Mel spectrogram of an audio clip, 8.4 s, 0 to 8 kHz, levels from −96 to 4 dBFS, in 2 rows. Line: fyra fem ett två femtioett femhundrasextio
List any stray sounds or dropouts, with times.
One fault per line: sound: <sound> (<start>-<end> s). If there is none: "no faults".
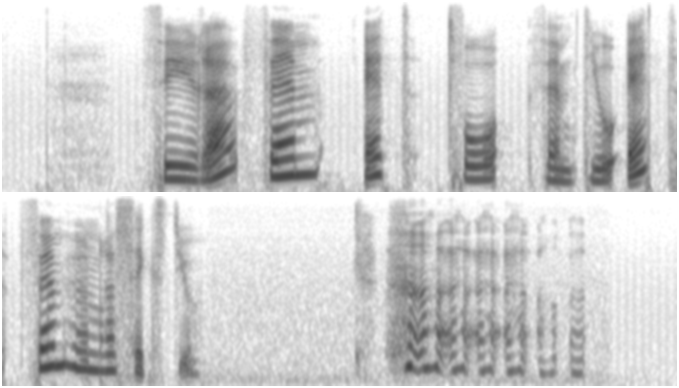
sound: laugh (6.4-7.9 s)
